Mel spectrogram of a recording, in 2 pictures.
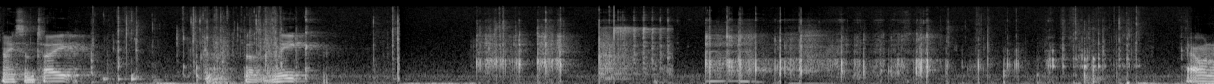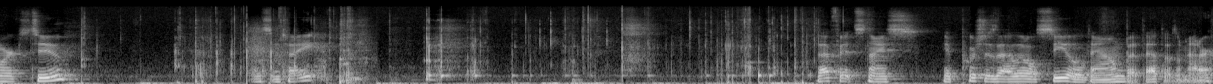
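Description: Plastic bottles crinkle and crackle as hands handle them.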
